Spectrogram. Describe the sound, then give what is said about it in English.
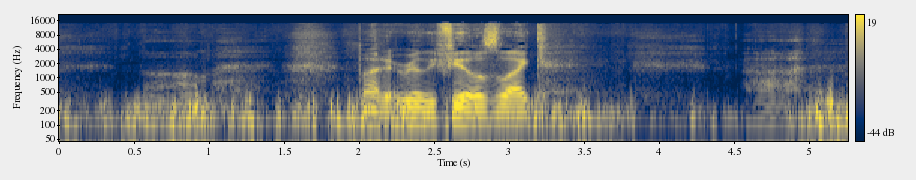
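A steady low rumble of cold wind buffets the microphone outdoors on a beautiful day, lingering beneath a man speaking and never fully dropping away between his words. “It's windy, so I apologize for the noise.”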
